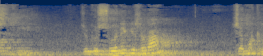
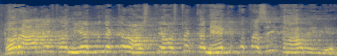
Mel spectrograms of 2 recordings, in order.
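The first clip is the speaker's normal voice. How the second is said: high-pitched, amazed mock complaint; acted exasperated exclamation; 9 semitones higher than usual. Mother exclaims over child eating.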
